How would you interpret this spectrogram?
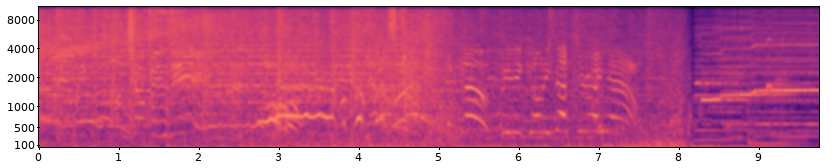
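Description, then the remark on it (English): A speedboat engine roars steadily over rushing water while several people talk and shout; near the end the scene cuts abruptly to steady electronic tones. “we'll jump in the boat, we'll sit down, we'll go shoot some rocks”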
